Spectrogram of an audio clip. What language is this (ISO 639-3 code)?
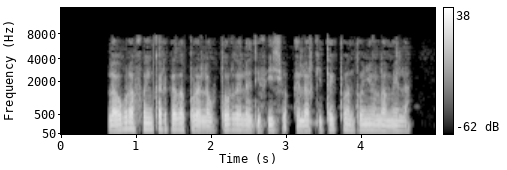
spa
